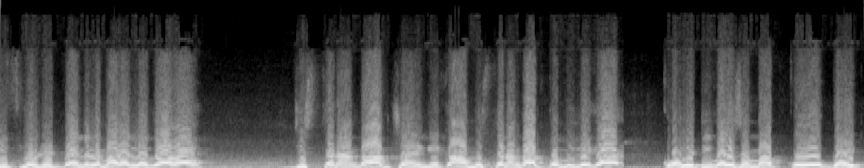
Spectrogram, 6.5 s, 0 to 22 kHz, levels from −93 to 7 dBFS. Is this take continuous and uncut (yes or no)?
no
